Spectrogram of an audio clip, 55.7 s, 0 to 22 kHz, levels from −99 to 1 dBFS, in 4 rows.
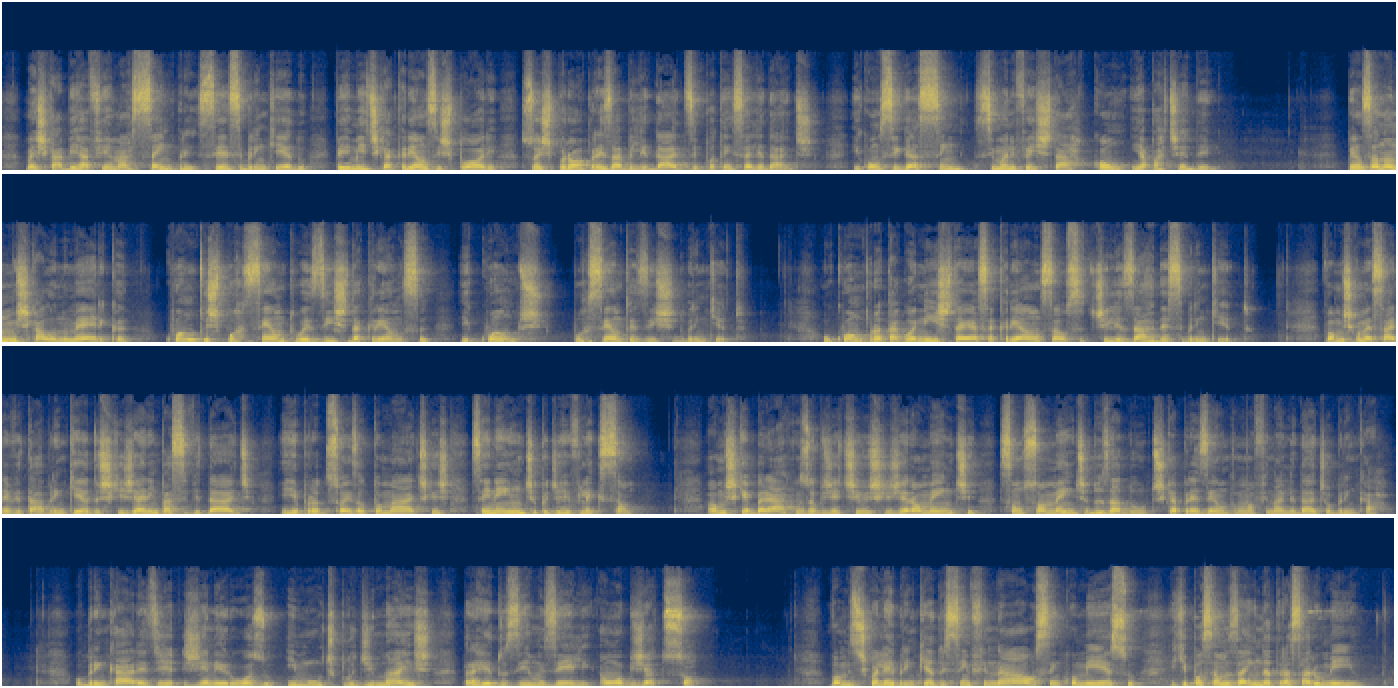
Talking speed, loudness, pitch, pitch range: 125 wpm, -19 LUFS, 210 Hz, 190-230 Hz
